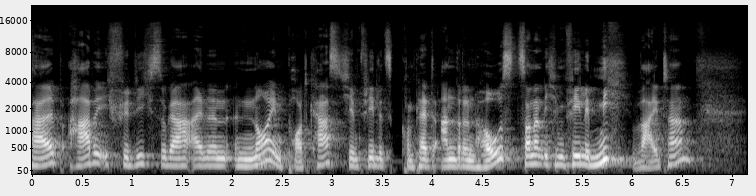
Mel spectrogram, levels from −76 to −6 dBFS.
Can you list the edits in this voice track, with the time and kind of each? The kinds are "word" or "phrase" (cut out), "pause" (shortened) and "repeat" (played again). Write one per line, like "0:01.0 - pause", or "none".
0:03.6 - word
